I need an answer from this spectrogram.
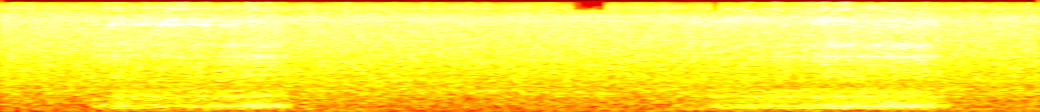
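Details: Pukutan, an Exotic Shorthair, a flat-faced breed whose nose snorts, snoring while asleep as it always does: two long, low, rasping breaths in quick succession, each rising and fading, with a quiet room between them.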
